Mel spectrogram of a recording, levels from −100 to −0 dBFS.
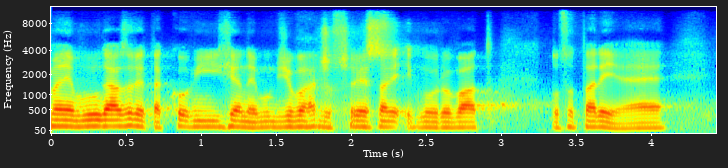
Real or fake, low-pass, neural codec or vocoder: fake; 10.8 kHz; codec, 24 kHz, 0.9 kbps, WavTokenizer, large speech release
